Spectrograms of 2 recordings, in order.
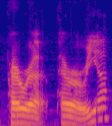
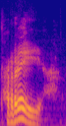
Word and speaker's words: Pereira: Is that Pereira? Is that how you pronounce it? It's Pereira. Oh, of course. I didn't roll my tongue.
